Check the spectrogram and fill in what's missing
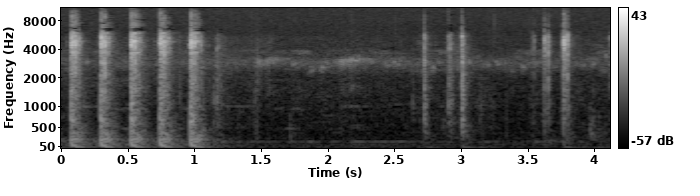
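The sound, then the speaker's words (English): Five loud, rapid, forceful pounding knocks by a man on the wooden back door of a sheriff's office, followed by a quieter stretch with faint background hum and a few scattered lighter taps. “Then he pounded on the door.”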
